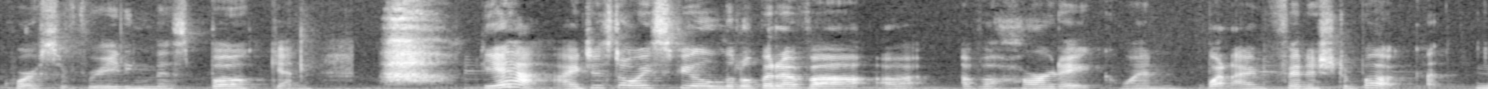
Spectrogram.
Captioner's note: sigh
